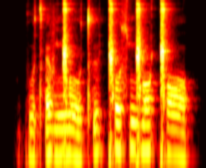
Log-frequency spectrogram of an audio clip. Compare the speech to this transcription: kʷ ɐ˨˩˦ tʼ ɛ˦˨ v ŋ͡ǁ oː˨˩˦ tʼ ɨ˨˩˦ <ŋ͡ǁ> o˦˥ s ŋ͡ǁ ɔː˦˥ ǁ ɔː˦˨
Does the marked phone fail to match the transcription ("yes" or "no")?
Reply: yes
